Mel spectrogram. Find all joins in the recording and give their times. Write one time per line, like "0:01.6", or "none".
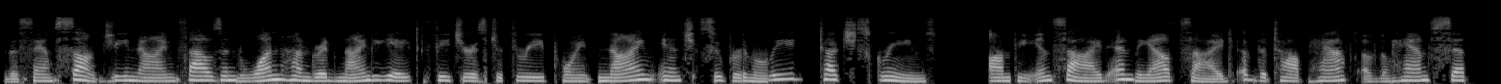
none

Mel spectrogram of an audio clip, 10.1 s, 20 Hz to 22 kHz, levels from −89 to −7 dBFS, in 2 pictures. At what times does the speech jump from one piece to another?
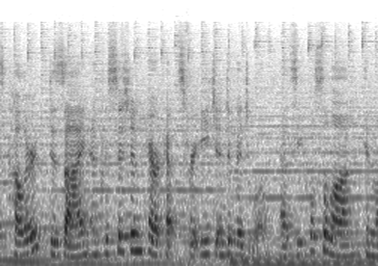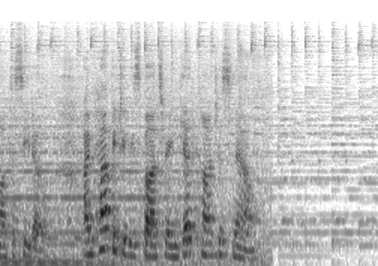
0:08.6

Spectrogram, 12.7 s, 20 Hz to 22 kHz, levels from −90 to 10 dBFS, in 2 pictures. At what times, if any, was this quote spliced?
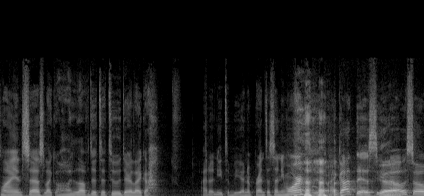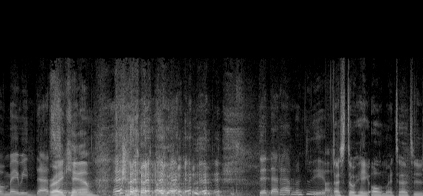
0:11.2

